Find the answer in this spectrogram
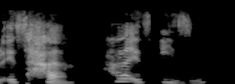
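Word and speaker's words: ح: students to pronounce it ha comes from the source bit sharp little it's not like hair hair you feel it comes like from chest okay different than hair hair comes from throat and hair if you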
